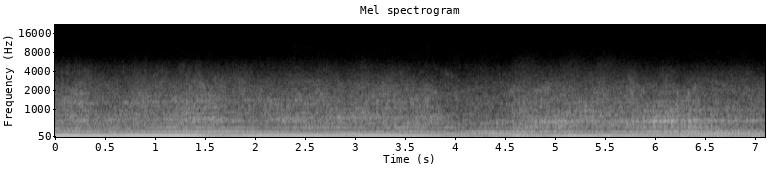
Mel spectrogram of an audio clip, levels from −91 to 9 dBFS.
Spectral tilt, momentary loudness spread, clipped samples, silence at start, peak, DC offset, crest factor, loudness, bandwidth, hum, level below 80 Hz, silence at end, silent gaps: -10 dB/octave; 7 LU; under 0.1%; 0 s; -12 dBFS; 2%; 12 dB; -26 LUFS; 4.3 kHz; none; -26 dBFS; 0 s; none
